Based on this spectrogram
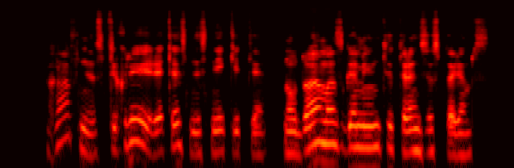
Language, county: Lithuanian, Vilnius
